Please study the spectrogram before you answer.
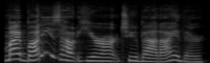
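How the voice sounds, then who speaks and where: A woman's voice: a little high, big pitch swings, brisk, pushed and bright. Woman playing a chatty, coaxing zombie girl. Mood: coaxing, reasonable. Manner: conversational, coaxing, wheedling. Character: chatty, cheerfully persuasive female zombie craving human flesh. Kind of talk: comedic audio roleplay acting.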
